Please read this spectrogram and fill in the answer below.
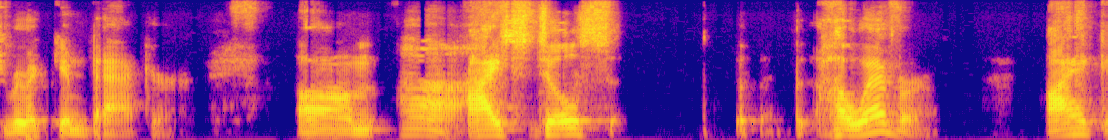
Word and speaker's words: Rickenbacker: um so some folks would say Robert you're pronouncing it wrong it's Rick and Backer and technically I guess that's true because Adolf did change his last name however ever uh I still say Rick and Boer uh whether I'm right or whether I'm wrong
